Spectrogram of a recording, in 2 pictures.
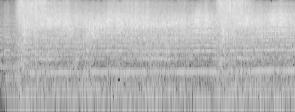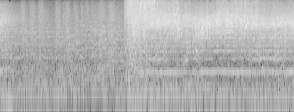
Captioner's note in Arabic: T-Rex يواصل الزئير بصوت عالٍ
